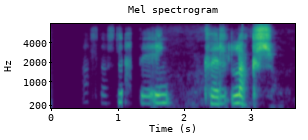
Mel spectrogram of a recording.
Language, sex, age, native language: Icelandic, female, 10, Icelandic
